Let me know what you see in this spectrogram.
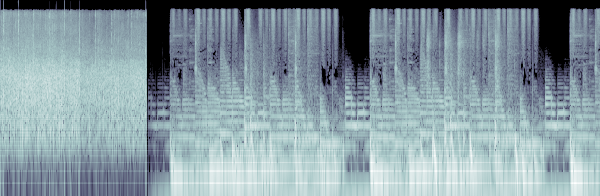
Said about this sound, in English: So, round of applause. Thank you very much.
